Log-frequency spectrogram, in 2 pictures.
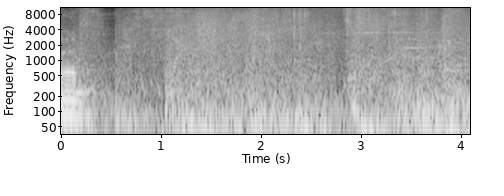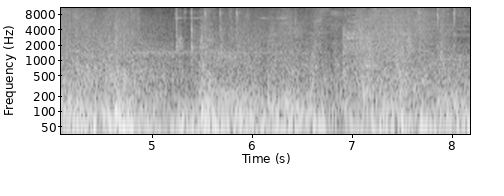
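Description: Game spells and attacks clash and crackle in a fast fight.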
